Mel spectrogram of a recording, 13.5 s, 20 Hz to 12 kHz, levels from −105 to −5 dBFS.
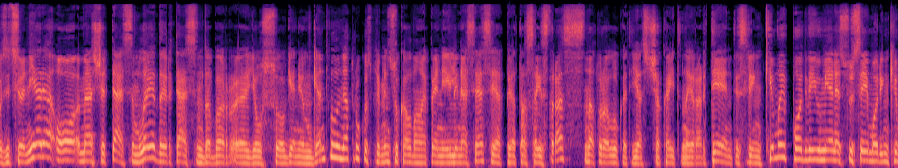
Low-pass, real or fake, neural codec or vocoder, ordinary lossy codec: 10.8 kHz; fake; vocoder, 44.1 kHz, 128 mel bands every 512 samples, BigVGAN v2; AAC, 32 kbps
